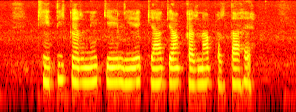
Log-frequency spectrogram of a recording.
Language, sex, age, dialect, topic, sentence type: Hindi, female, 25-30, Marwari Dhudhari, agriculture, question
